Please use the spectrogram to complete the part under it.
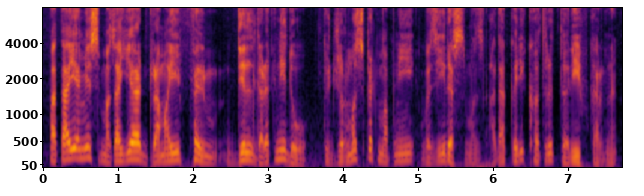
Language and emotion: Kashmiri, neutral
